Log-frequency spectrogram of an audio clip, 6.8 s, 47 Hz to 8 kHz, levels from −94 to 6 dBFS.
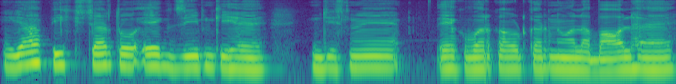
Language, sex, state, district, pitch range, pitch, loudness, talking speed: Hindi, male, Chhattisgarh, Raipur, 120-140 Hz, 125 Hz, -16 LUFS, 125 wpm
